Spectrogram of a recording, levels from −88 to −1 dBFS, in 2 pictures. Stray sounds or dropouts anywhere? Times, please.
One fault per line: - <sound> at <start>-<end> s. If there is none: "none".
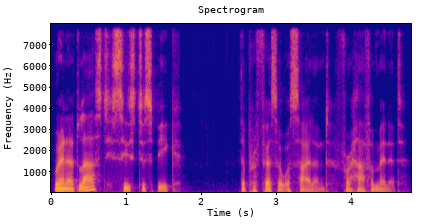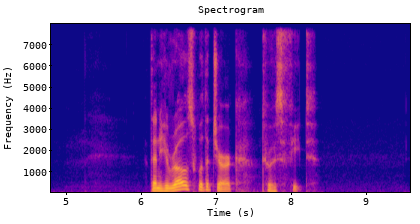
none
